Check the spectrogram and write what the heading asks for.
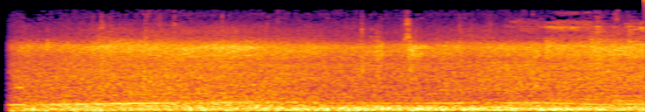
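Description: Steady outdoor vehicle noise: a low rumble with a faint, steady engine hum that rises slightly in pitch.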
